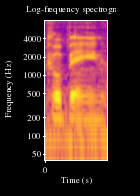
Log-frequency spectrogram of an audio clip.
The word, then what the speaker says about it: Cobain: thank the universe that Kurt Cobain rhymes with brain you know God we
